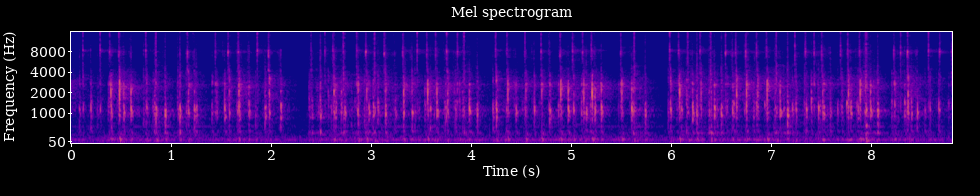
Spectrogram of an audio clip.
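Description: An Aukey KM-G6 full-size backlit mechanical keyboard with plastic keycaps and clicky Outemu blue switches is typed on with the fingertips of both hands. A fast, steady stream of sharp, bright clicks with very short decay comes in bursts separated by brief pauses.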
